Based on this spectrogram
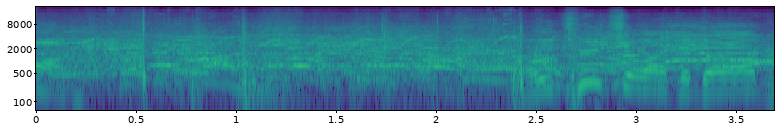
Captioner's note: crowd chatter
